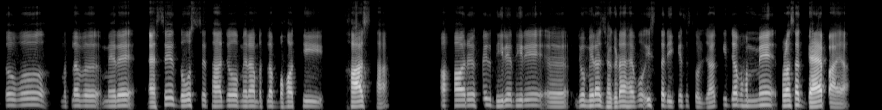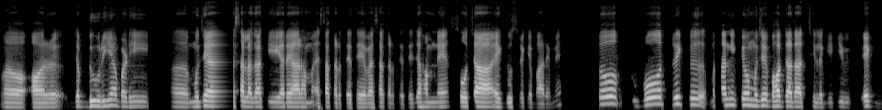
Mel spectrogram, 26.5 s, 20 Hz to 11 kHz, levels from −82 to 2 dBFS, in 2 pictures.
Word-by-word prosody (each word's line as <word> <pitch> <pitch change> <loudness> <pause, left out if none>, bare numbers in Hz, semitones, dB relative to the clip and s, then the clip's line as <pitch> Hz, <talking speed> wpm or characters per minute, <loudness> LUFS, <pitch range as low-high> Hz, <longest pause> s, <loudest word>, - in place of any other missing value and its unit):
तो 170 0 -4
वो 175 +2 -5 0.5
मतलब 155 +1 -4
मेरे 150 +2 +1 0.4
ऐसे 135 +9 +1
दोस्त 165 0 -2
से 165 - -7
था 145 -1 0
जो 160 0 +1
मेरा 150 0 0
मतलब 145 0 -5
बहुत 140 +1 0
ही 150 0 -2 0.5
खास 145 +1 +7
था। 110 0 -5 1.0
और 165 +1 +3
फिर 185 -1 -4
धीरे-धीरे 165 +2 -4
अ, 130 0 -4 0.2
जो 165 +1 -1
मेरा 160 +2 +2
झगड़ा 135 +1 0
है 145 0 0
वो 160 +4 -6
इस - - -25
तरीके 155 -1 -4
से 155 - -19
सुलझा 130 -2 -6
कि 150 +5 -14
जब 175 -1 +2
हम 160 -1 -4
में 180 0 +4
थोड़ा-सा 160 +3 +5
गैप 140 -4 +8
आया 120 -3 +1 0.5
औ 130 - -5 0.4
और 125 0 +2 0.2
जब 145 -3 -3
दूरियाँ 155 +3 +1
बढ़ीं 145 -1 -4 0.4
अ, 135 -1 -3
मुझे 140 +3 +1 0.4
ऐसा 145 +2 0
लगा 135 -1 +2
कि 135 0 -6
अरे 130 0 +2
यार! 130 0 +5
हम 130 -1 -5
ऐसा 135 - -4
करते 125 -2 -5
थे, 120 0 -3
वैसा 120 +2 -3
करते 120 -2 -13
थे। 120 +2 -15
जब 135 -1 0
हमने 135 +1 -3
सोचा 140 0 +2 0.2
एक-दूसरे 130 0 -4
के - - -11
बारे 110 -1 -6
में, 175 - -18 0.6
तो 210 +1 +2 0.3
वो 200 +4 +4 0.2
ट्रिक 205 +1 +1 0.4
पता 175 - 0
नहीं 180 +1 -2
क्यों 180 +2 +1
मुझे 170 0 +1
बहुत 150 -1 +3
ज़्यादा 140 -1 +4
अच्छी 140 +1 -3
लगी 125 +1 -10
कि 135 -1 -12 0.3
एक 150 -1 -2
145 Hz, 170 wpm, -23 LUFS, 135-165 Hz, 1.0 s, गैप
